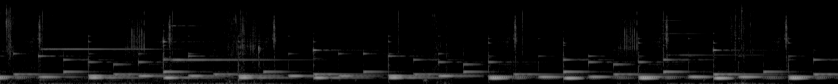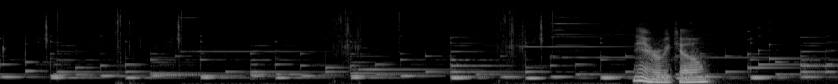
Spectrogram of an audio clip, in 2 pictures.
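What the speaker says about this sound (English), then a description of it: "I think there were some subtle chimes that were playing." Soft melodic chimes play in the puzzle game A Little to the Left, a gentle run of bell-like notes stepping up and down, with a brief squishy sound near the end and a short spoken remark.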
